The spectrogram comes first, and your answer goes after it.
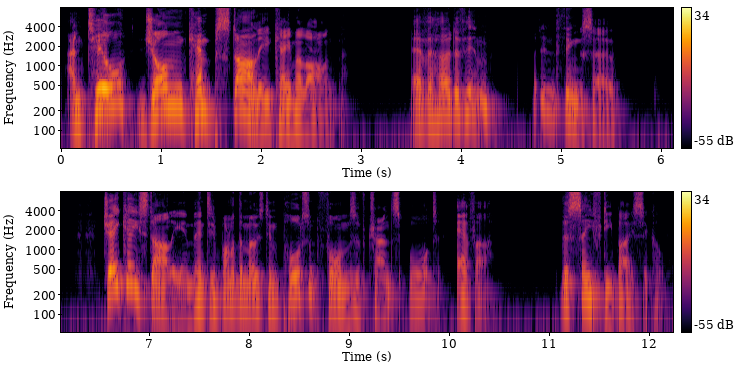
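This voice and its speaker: A man reads scripted documentary narration. His pitch moves up and down a great deal as he tells the story, with a wry streak in the delivery. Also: huge pitch swings, a little slow, vocal fry.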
